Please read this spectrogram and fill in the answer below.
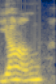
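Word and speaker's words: Jung: 1920s a guy named carl young j-u-n-g which is kind of funny because it's pronounced young but um he was like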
